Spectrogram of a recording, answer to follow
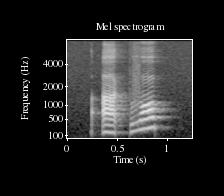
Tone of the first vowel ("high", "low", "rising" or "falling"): low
